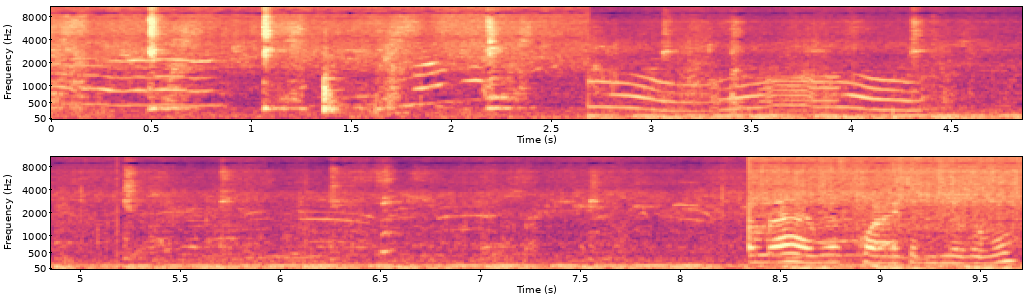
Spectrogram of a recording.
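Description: Dal tempering pours into a hot wok (kadai) and sizzles steadily, a broad frying hiss that runs through the middle of the clip, with a person talking over it throughout.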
